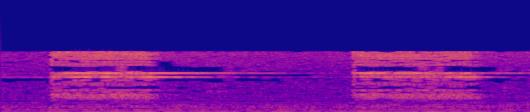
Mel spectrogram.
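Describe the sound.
A telephone rings in a home: two long, loud bursts of bright, steady ringing separated by a pause of about two seconds, with no voices over it.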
